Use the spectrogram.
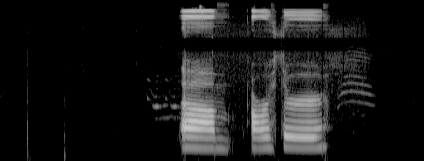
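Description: Cats in Minecraft meow a few times in quick succession after a couple of faint clicks, with a person speaking briefly in between.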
